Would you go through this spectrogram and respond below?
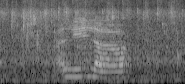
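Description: Water runs steadily from a tap while someone waits for it to turn hot, a continuous close hiss and gush, with a person speaking briefly over it.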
